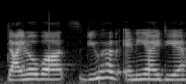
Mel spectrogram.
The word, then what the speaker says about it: Dinobots: stop the Dinobots and when he says Dino Bots it's spelled D i n o bots and Sun trigger stops him and goes no it's Dinobots Dy and they have this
